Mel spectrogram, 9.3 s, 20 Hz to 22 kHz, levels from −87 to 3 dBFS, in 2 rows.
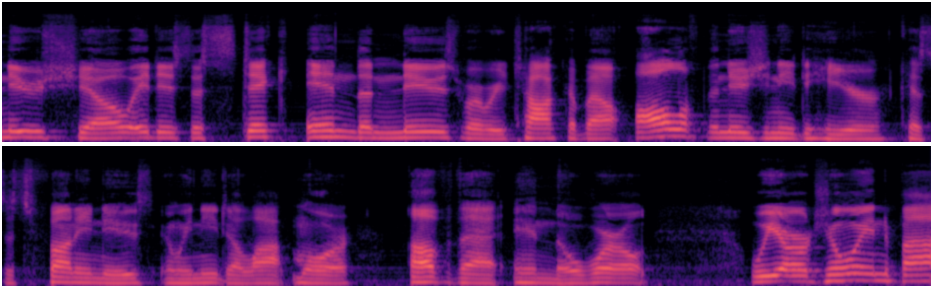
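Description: No technical faults can be heard anywhere in this audio.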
